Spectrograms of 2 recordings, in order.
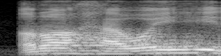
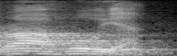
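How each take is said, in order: First: The name ends with the sounds 'awaihi'. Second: The name ends with the sounds 'uya'. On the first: This is the grammarians' reading. "Orang Nahu membacanya Rahawaihi" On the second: This is the hadith scholars' reading. "orang hadis biasanya"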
